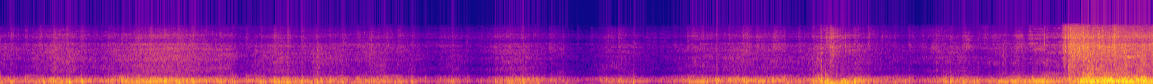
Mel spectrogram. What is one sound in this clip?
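A vehicle engine rumbles low while driving.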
